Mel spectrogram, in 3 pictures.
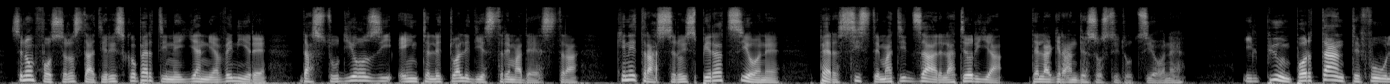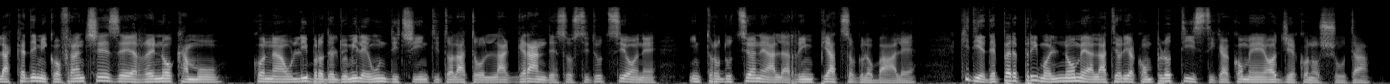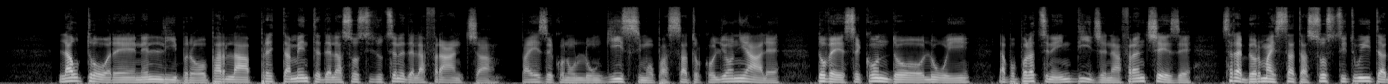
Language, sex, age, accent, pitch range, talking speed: Italian, male, 30-49, native, 105-135 Hz, 125 wpm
